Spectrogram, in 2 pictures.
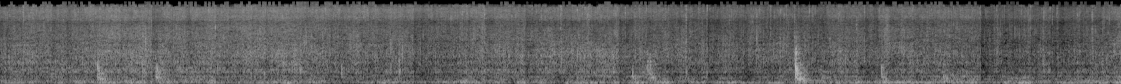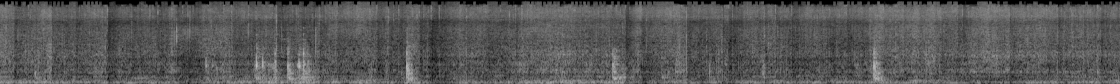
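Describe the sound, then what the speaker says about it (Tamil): Egg mixture with pepper frying in a pan, a continuous close sizzle broken by frequent clicks and scrapes of stirring, with no voices. "கொஞ்சம் பெப்பர் மட்டும் போட்டு ரொம்ப ஃப்ரை பண்ணணும்னு அவசியம் இல்லை கொஞ்சம் வெந்தால் போதும்"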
